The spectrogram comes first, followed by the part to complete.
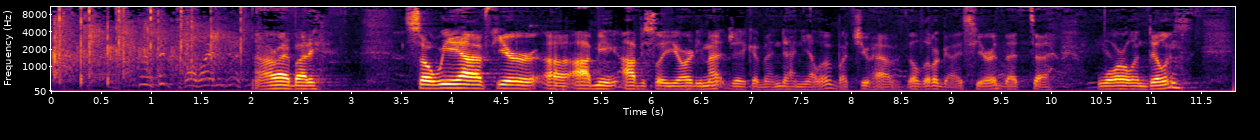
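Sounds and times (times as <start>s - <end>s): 
small group clapping after a prayer: 0.0s - 2.6s
speech: 2.1s - 2.9s, 3.7s - 11.5s.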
